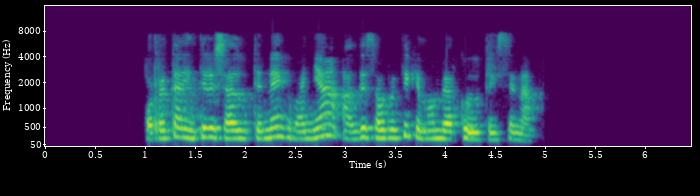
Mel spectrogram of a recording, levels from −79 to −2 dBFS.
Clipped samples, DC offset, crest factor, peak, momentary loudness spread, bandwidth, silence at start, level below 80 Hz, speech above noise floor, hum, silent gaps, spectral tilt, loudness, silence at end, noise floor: under 0.1%; under 0.1%; 14 dB; 0 dBFS; 8 LU; 8 kHz; 1 s; -66 dBFS; over 77 dB; none; none; -5 dB/octave; -13 LUFS; 1.55 s; under -90 dBFS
